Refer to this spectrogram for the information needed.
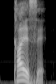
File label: male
